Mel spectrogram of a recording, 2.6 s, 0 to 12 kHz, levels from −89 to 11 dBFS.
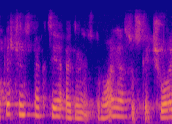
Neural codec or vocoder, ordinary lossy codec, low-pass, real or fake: vocoder, 44.1 kHz, 128 mel bands, Pupu-Vocoder; Opus, 64 kbps; 10.8 kHz; fake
